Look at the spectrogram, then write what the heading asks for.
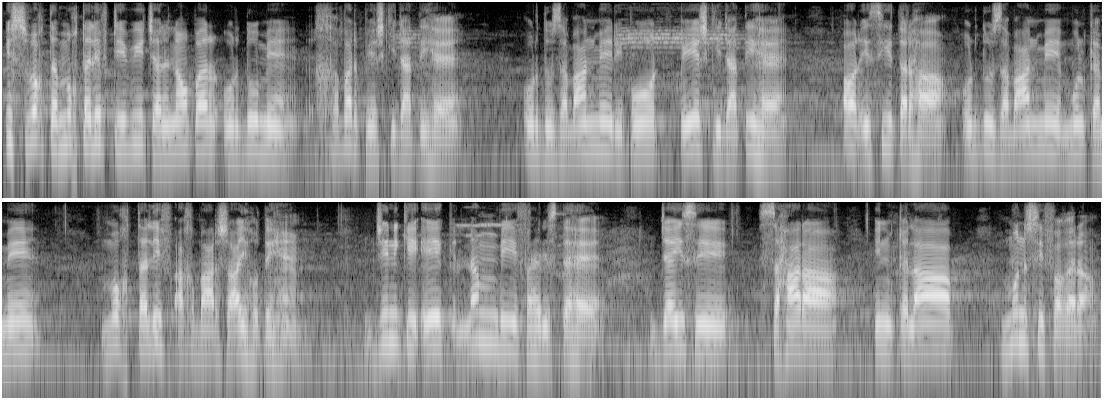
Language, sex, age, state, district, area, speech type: Urdu, male, 30-45, Bihar, Purnia, rural, spontaneous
